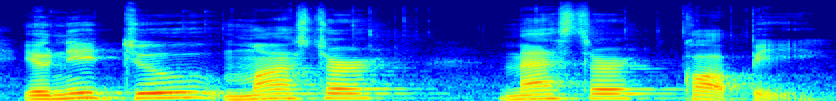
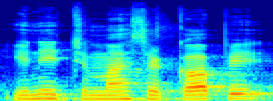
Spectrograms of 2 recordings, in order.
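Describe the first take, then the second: First: Slow, drawn-out and higher; slow take. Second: Quick, brisk delivery; faster take. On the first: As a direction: stretch each word out for the title animation. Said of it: "too slow". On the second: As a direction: snap through it to fit the faster animation. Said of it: "I need to make it faster". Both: Shown as a demonstration.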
